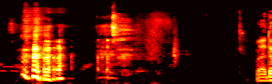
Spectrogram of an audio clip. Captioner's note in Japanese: 笑い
